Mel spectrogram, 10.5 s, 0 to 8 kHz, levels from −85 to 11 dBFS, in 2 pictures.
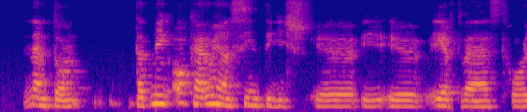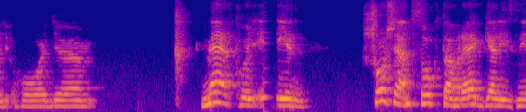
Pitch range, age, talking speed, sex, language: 155-215 Hz, 30-49, 100 wpm, female, Hungarian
